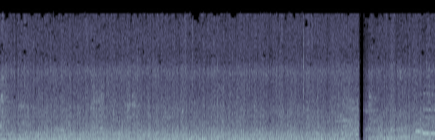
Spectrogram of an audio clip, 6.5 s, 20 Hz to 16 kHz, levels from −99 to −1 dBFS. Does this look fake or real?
real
